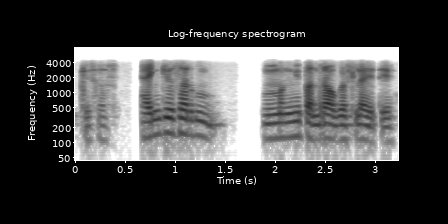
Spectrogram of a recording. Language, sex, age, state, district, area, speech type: Marathi, other, 45-60, Maharashtra, Nagpur, rural, conversation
